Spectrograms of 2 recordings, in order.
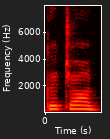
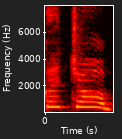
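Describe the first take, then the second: First: It is said in a flat, monotone voice. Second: It is said with lively, excited energy. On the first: The speaker calls it wrong. "if you are very monotone in your voice" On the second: The speaker calls it right. "Make sure you're super excited and vocal"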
